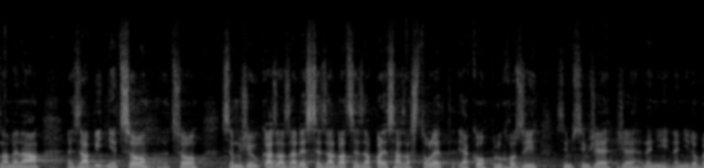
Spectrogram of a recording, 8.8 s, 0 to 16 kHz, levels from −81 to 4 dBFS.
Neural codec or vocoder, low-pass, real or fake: none; 14.4 kHz; real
